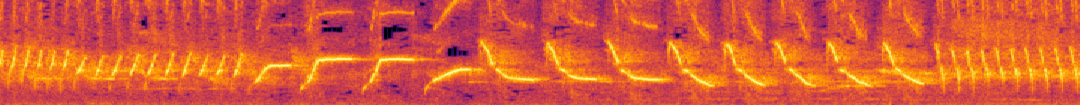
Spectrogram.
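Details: Canary singing to activate birds and encourage mating: a short buzzy trill, then bold rising and falling swoops, then a quick series of downward-slurred notes about four per second, ending in a rolling trill.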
